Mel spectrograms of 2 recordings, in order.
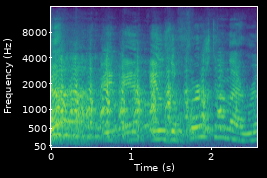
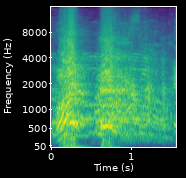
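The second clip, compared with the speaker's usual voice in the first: high, very loud yelp of disbelief; shocked shout; 13 semitones higher, 16 dB louder than usual. Retold or imitated. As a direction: blurt it out in comic shock. Retold shock at being asked.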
